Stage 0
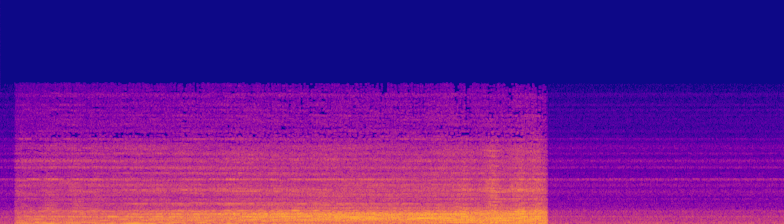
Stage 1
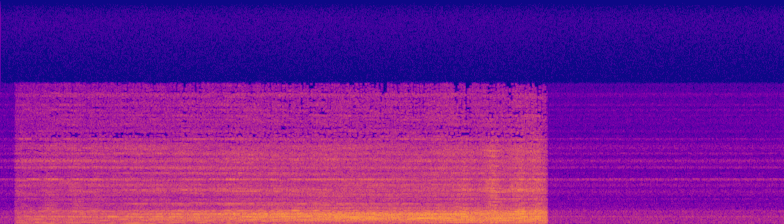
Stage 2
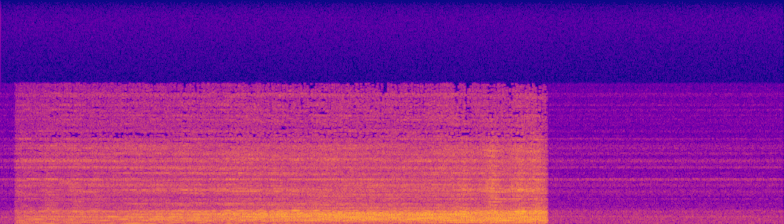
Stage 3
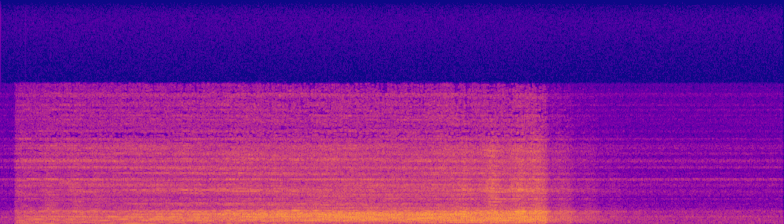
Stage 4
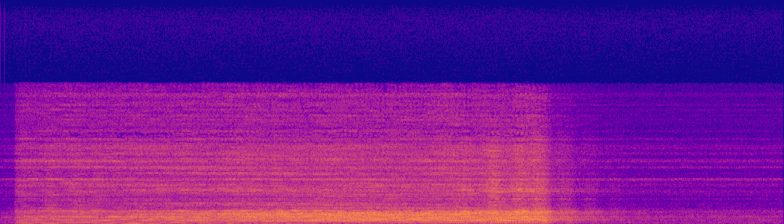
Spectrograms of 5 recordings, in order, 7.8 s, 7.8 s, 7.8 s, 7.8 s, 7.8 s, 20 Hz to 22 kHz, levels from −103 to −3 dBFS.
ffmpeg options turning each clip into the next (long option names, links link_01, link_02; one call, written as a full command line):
ffmpeg -i in.wav -af "aemphasis=mode=production:type=bsi,volume=-4.5dB" out.wav
ffmpeg -i in.wav -af "aecho=1:1:7.1:0.4,volume=5dB" out.wav
ffmpeg -i in.wav -af "aecho=1:1:252|504|756|1008:0.224|0.101|0.0453|0.0204,volume=-4dB" out.wav
ffmpeg -i in.wav -filter_complex "[0:a]asplit=2[link_01][link_02];[link_02]adelay=43,volume=-4.5dB[link_03];[link_01][link_03]amix=inputs=2:normalize=0,volume=-5.5dB" out.wav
